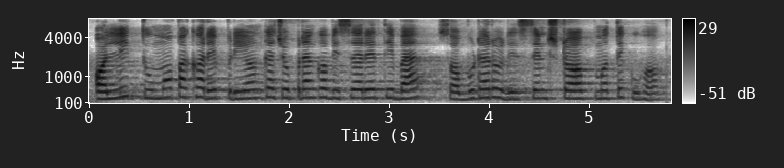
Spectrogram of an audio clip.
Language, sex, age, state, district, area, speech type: Odia, female, 18-30, Odisha, Khordha, rural, read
